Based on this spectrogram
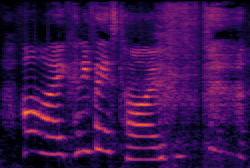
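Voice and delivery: high, drawn-out hopeful request; sing-song mock pleading to a friend; imitating own greeting. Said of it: "I start most of our conversations with".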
